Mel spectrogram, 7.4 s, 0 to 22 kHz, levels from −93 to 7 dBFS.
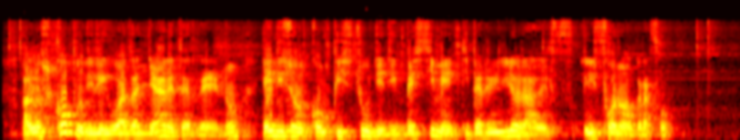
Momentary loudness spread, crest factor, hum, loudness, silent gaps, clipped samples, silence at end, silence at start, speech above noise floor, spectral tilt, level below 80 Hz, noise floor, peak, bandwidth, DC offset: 8 LU; 12 dB; none; -15 LUFS; none; under 0.1%; 0.7 s; 0.25 s; 32 dB; -6 dB/octave; -52 dBFS; -47 dBFS; -2 dBFS; 12.5 kHz; under 0.1%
